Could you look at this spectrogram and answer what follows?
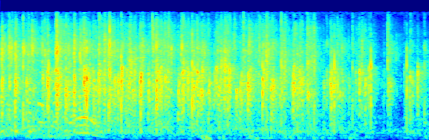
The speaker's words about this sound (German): Jetzt dürft ihr klatschen.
